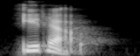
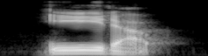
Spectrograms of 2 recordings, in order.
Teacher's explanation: And the T in out is a stop T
